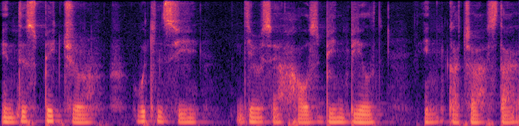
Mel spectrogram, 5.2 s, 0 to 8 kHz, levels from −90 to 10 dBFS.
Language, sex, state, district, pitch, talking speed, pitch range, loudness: English, male, Nagaland, Kohima, 100 Hz, 160 wpm, 95-105 Hz, -18 LUFS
